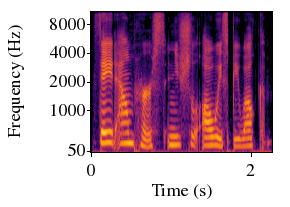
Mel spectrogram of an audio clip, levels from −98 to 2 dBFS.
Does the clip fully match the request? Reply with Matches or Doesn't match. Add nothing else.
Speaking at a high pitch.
Matches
